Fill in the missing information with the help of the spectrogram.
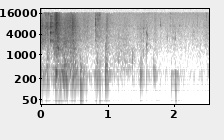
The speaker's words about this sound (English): My dog just jumped on me.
